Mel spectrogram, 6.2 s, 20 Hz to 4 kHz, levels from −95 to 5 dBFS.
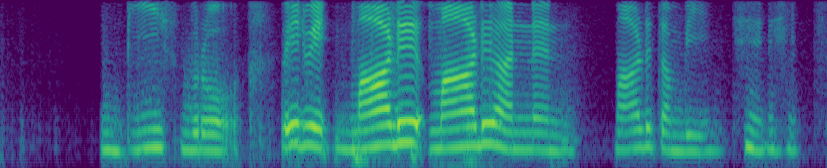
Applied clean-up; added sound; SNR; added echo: neural mask model RNNoise.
